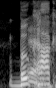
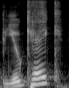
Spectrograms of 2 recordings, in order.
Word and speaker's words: bukkake: Bukkake me.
